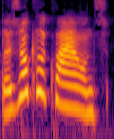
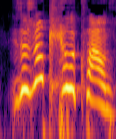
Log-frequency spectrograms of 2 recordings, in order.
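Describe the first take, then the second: First: Said in the usual way. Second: Louder, sharp insistence; exasperated snap. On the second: Acted. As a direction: shut the worry down hard. Mario snaps at Luigi.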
